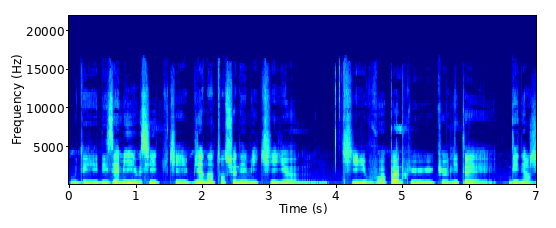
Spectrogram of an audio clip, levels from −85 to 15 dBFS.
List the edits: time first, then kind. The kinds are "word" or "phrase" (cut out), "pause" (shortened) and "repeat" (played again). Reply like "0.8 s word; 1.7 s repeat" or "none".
1.5 s phrase; 5.0 s word

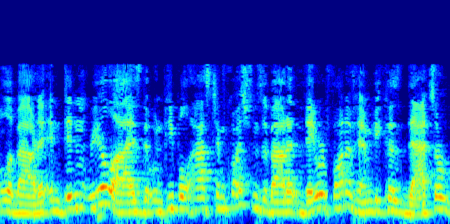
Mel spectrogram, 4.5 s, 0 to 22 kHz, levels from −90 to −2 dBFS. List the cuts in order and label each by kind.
3.3 s word

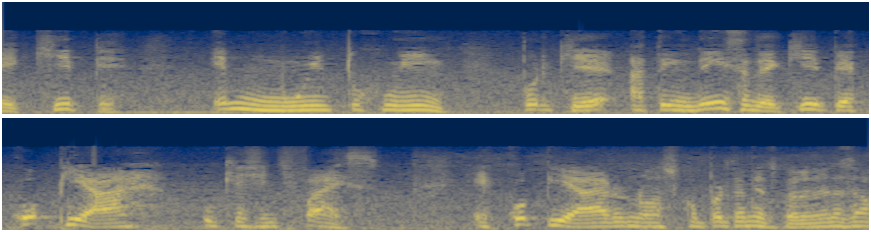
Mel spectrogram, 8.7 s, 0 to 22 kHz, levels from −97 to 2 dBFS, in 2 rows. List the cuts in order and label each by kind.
none

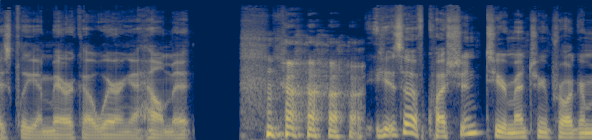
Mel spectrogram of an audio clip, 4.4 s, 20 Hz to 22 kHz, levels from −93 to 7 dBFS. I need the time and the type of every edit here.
2.7 s word; 3.2 s word

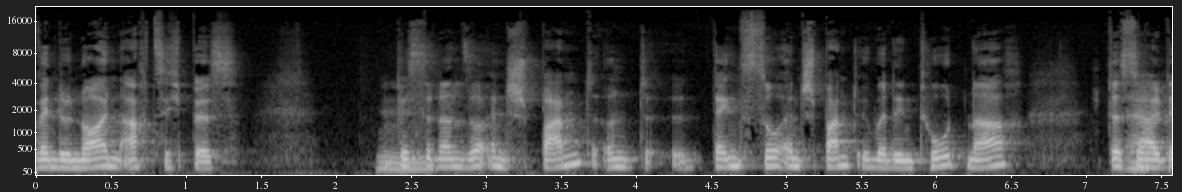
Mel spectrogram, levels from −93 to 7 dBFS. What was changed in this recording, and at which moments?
4.4 s pause

